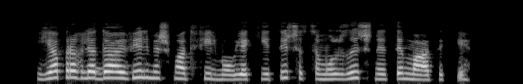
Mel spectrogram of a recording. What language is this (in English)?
Belarusian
